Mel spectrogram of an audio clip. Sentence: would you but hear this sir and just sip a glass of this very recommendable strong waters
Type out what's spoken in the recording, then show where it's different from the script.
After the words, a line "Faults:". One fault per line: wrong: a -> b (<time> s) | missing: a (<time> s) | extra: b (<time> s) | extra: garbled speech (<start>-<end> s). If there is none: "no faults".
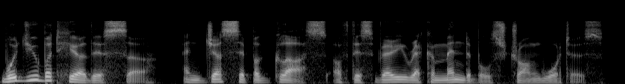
would you but hear this sir and just sip a glass of this very recommendable strong waters
Faults:
no faults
